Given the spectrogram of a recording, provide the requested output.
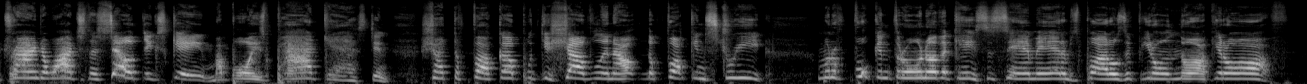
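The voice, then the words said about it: Put-on Boston accent, shouting. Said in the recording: “We're not from Boston. ... The boy loves his accent.”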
